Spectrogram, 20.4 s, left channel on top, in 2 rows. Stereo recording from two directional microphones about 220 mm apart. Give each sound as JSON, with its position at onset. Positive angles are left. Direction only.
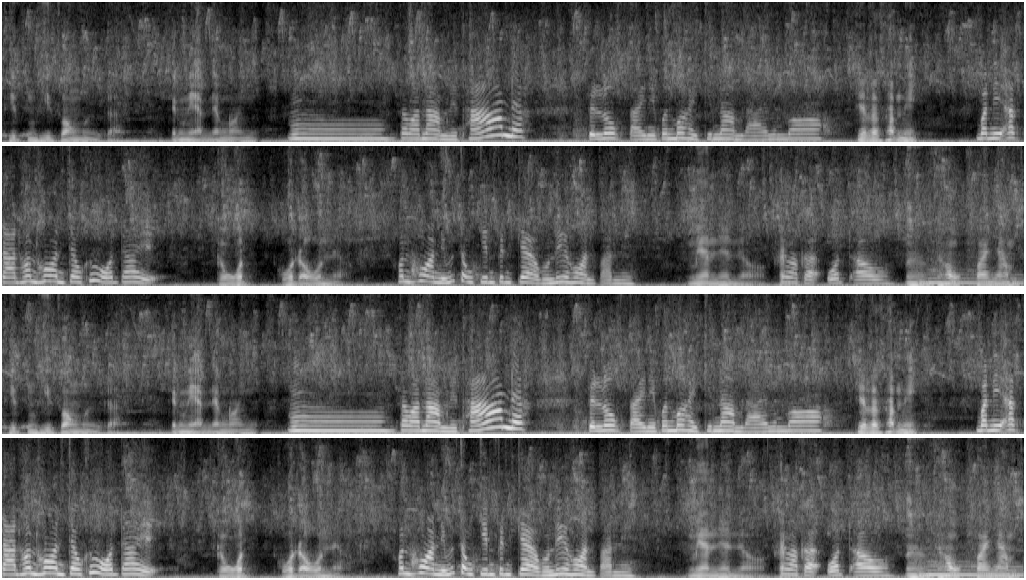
{"t": 0.1, "sound": "speech", "side_deg": 0}
{"t": 2.8, "sound": "speech", "side_deg": -25}
{"t": 8.5, "sound": "speech", "side_deg": 0}
{"t": 9.7, "sound": "speech", "side_deg": -20}
{"t": 12.4, "sound": "speech", "side_deg": 0}
{"t": 14.2, "sound": "speech", "side_deg": -20}
{"t": 17.1, "sound": "speech", "side_deg": 0}
{"t": 18.1, "sound": "speech", "side_deg": -25}
{"t": 19.2, "sound": "speech", "side_deg": 0}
